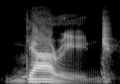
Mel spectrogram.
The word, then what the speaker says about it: garage: So you've got three words that contain the same a sound which is the same a sound you'll find in the word cat. Okay. So managed uh mechanic and garage right perfect.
